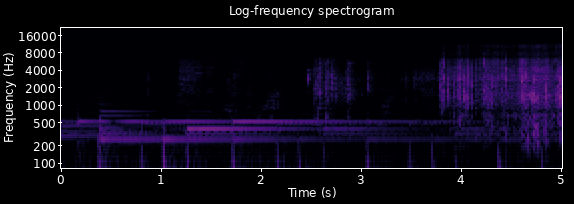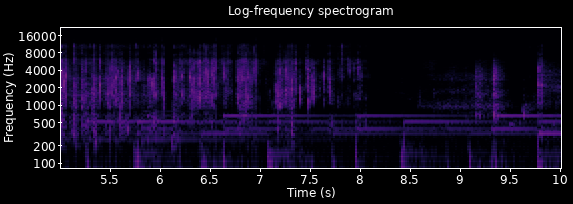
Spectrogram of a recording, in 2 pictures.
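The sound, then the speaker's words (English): Cute plastic bag holding dried rose buds from a health food store, crinkling softly up close. Quiet crackles and crunches come in irregular bursts, growing busier and denser in the middle before easing off. “These are just some rose petals. Well, rose buds that I picked up at the health food store, and they're in a cute plastic bag.”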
